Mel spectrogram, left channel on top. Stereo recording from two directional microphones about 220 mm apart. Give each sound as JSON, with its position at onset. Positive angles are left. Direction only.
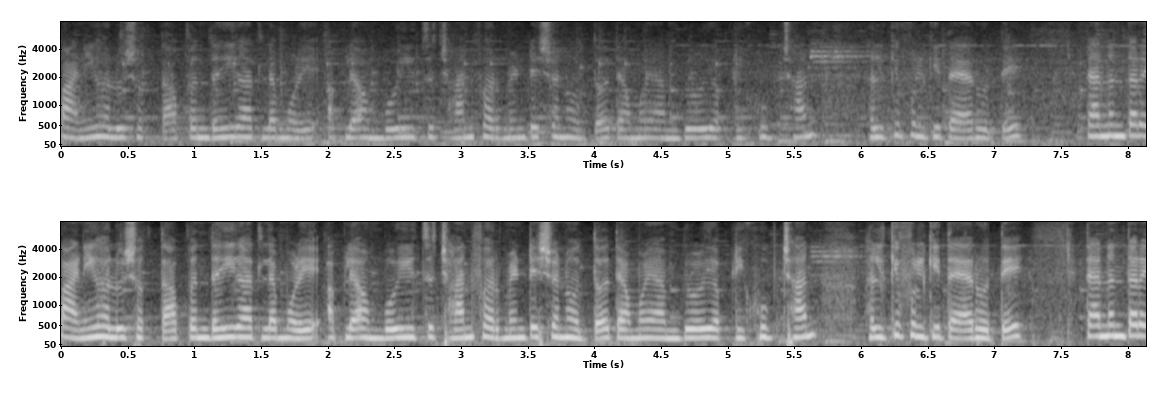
{"t": 0.0, "sound": "speech", "side_deg": -40}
